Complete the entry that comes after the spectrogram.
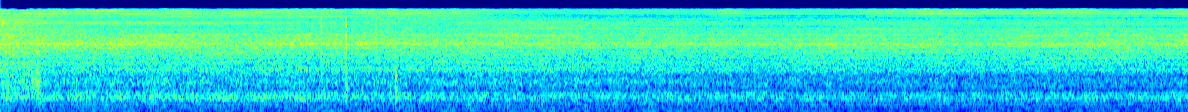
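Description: Steady rumbling noise of a CSX grain train rolling past, slowly fading.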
